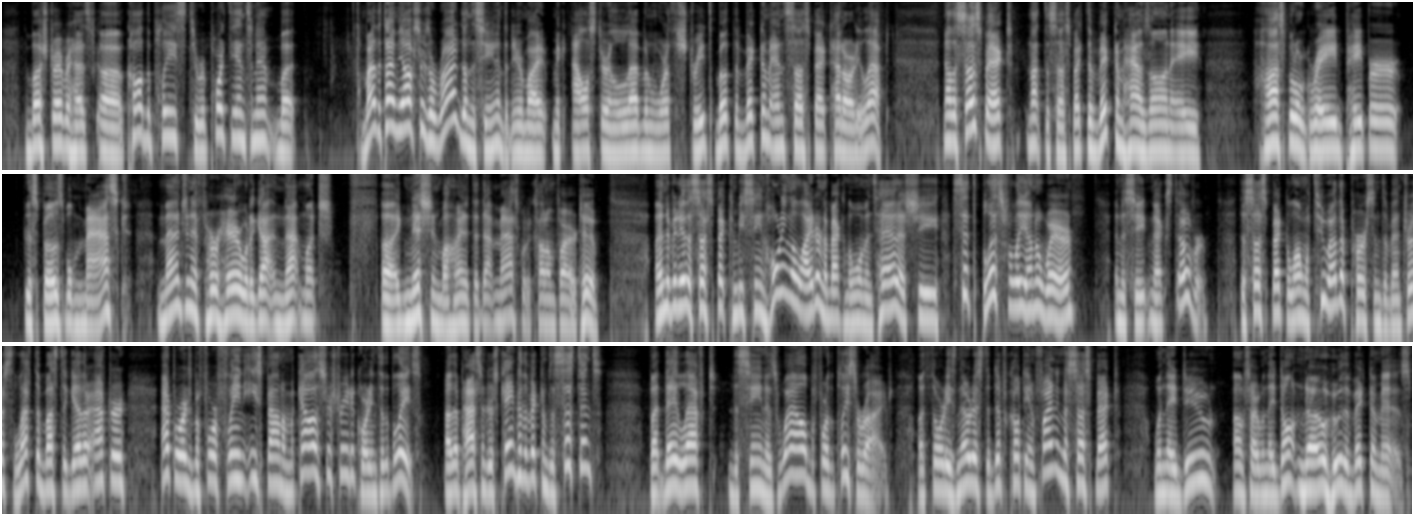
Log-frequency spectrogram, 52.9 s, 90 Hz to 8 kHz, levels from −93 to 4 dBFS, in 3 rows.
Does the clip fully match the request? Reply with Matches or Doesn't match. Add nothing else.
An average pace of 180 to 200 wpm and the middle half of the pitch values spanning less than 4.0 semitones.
Doesn't match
